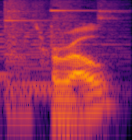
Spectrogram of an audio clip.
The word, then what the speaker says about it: tarot: Um, and she was, I think, reading tarot cards to tarot tarot cards. That's how you say it to to fill in.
